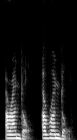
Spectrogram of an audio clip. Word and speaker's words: Arundel: Arundel. That's how you say it.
